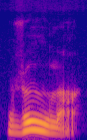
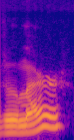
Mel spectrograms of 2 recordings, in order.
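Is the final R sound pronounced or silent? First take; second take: silent; pronounced. First: The final R is silent. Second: The final R is clearly pronounced.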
